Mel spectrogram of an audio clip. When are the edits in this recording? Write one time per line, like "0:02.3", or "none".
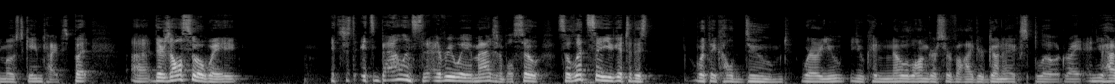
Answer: none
